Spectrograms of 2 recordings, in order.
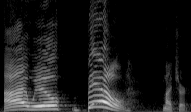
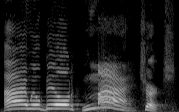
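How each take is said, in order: First: The stress falls on the word "build". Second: The stress falls on the word "my". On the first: "And then you can say it this way" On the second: "And then he says it this way"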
